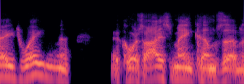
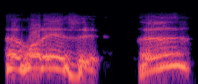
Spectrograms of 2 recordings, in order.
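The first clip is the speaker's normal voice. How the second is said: higher, bewildered questions; mock confused stoner, voice pitched up; dazed confused mumble; 10 semitones higher, much slower than usual. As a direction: imitate a spaced-out guy snapping back. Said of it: "He's like".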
